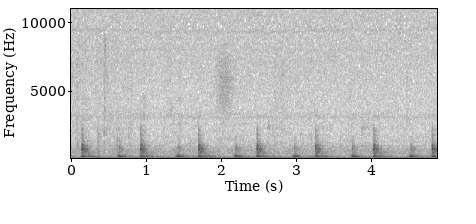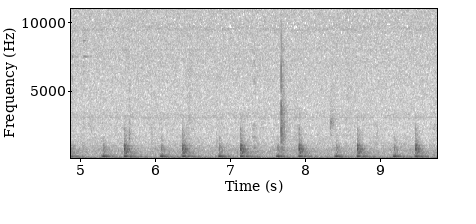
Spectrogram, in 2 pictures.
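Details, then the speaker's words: Physiological split S2: regular heart sounds near 77 beats a minute, with the second sound briefly splitting on inspiration, a normal finding. "This is a split S2, so essentially inspiratory."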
